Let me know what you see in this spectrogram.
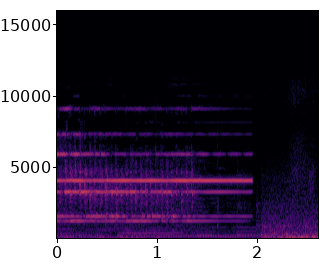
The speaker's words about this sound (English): my apologies. I told you someone would ring the phone while I was doing the mobile edition of the Truth Hurts program, and it might happen again. You never know.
